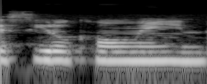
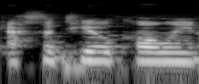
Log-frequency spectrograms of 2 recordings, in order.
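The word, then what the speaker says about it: acetylcholine: the neurotransmitter acyline okay I say acetyl choline they say acetel choline I'm pretty sure that's just a robot voice pronouncing that for you but the yellow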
